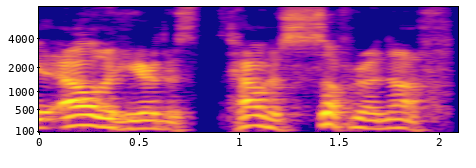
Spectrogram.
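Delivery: loud roaring orc warrior shout. Roaring at an enemy in the middle of a fight: roaring at an enemy. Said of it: "roars out in Orcish".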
